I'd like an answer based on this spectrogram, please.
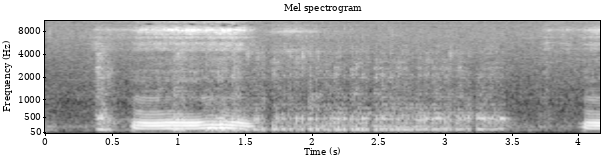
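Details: French Bulldogs asleep indoors snoring: a loud harmonic rasp of about one second, then a long softer droning breath, and another snore starting at the end.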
